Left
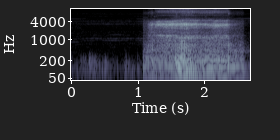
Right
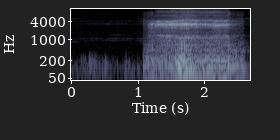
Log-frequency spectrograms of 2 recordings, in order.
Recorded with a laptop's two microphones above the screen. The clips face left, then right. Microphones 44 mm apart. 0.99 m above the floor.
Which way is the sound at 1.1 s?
20° left (ahead or behind).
